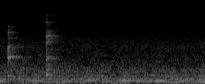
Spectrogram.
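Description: A metal fork clinks twice against a dinner plate, about half a second apart, over a low steady hum.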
